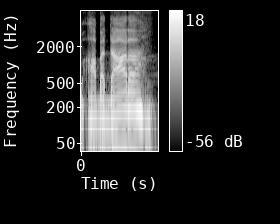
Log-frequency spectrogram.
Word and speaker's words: adobada: I had some churros and I had some adobada. That's how you say it.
